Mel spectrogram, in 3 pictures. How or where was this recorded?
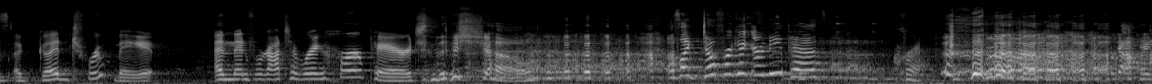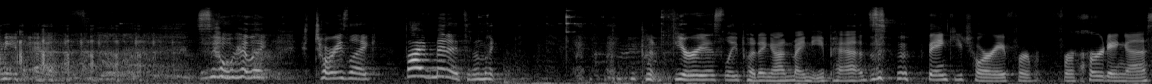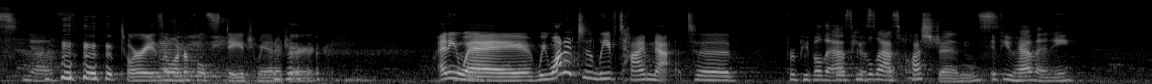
live audience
